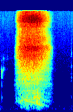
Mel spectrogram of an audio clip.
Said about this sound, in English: So I find closing my eyes and taking a deep sniff can help with this one.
